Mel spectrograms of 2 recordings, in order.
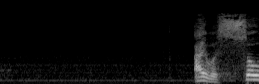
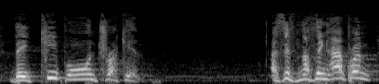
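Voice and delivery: full-force preaching; 7 semitones higher, 8 dB louder than usual. Acted. Preacher warning the congregation, full-force preaching. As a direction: drive it home from the pulpit.

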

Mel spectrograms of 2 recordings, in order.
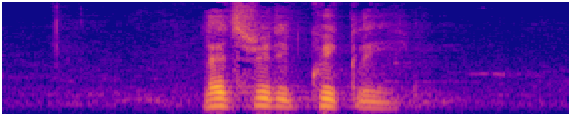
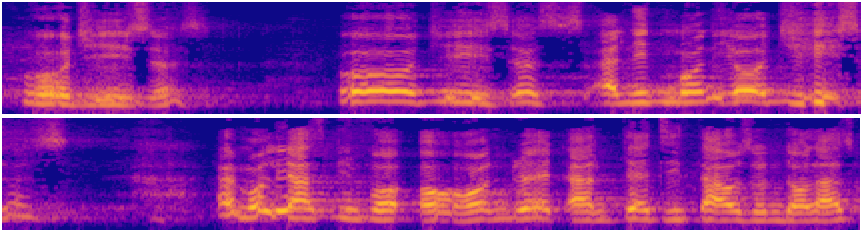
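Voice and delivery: mock begging prayer. Preacher mocking believers who beg Jesus for money, hammed-up whining plea. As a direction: beg like a needy child for money. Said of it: "He won't talk like that for you".

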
